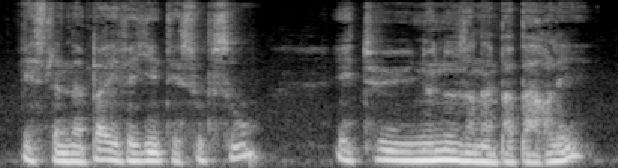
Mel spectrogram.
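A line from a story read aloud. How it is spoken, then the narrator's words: Growled. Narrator (French): gronda Jean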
